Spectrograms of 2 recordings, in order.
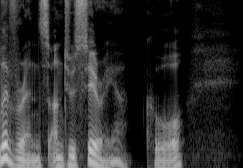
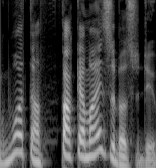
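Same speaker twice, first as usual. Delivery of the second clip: mock panicked king; 10 semitones higher, 3 dB louder than usual. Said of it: "being like".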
